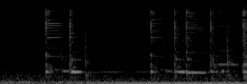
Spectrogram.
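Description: Electric guitar being picked in short runs of sharp, separate notes: a few about half a second in, then another quick run from about a second and a half in.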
